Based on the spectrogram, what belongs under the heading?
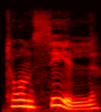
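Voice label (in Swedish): "tonsill", Swedish; Uttal: [tåns'il:]; tonsill substantiv, tonsil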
